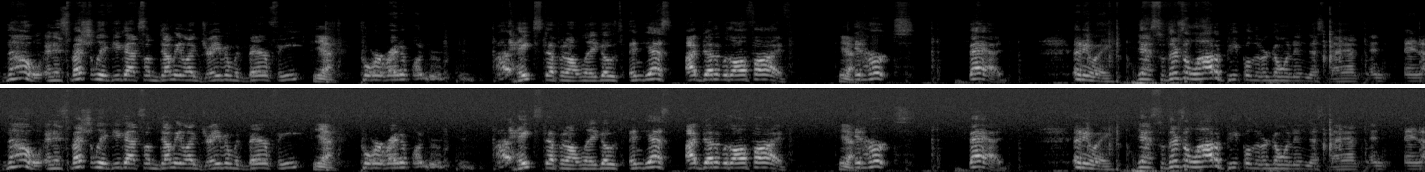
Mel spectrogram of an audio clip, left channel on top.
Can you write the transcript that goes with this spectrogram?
No, and especially if you got some dummy like Draven with bare feet. Yeah. Pour it right up under. I hate stepping on Legos, and yes, I've done it with all 5. Yeah. It hurts. Bad. Anyway, yeah, so there's a lot of people that are going in this, man, and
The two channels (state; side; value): noise; right; hiss, 9 dB below the sound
